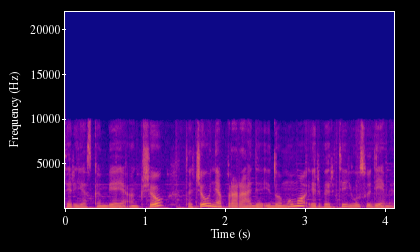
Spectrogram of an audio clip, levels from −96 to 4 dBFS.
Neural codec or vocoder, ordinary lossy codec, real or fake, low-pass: vocoder, 48 kHz, 128 mel bands, Vocos; MP3, 96 kbps; fake; 9.9 kHz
